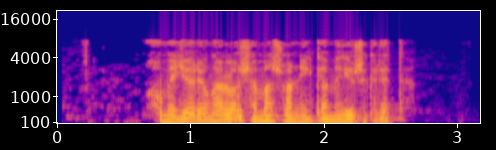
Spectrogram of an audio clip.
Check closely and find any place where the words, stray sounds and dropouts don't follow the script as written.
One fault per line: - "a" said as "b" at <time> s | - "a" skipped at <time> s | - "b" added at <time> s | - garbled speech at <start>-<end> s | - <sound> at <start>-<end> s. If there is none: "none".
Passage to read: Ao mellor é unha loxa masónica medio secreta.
none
